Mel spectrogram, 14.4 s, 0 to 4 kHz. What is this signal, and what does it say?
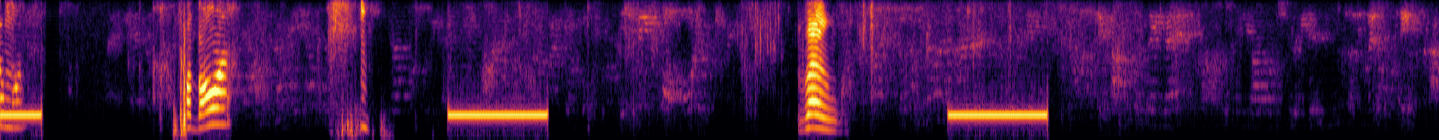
Ringback tone (Europe, 425 Hz), with speech.
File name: out- -2022- - - .45784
